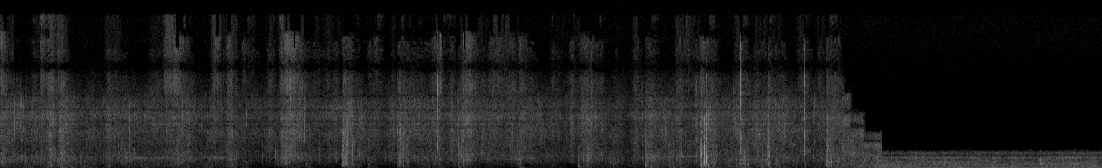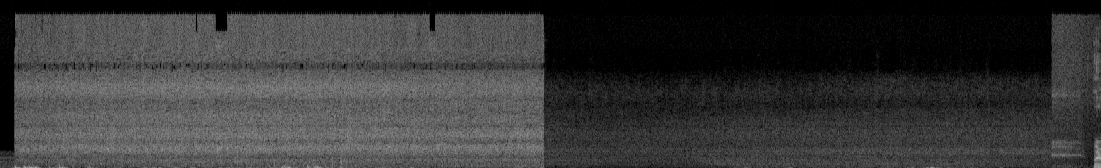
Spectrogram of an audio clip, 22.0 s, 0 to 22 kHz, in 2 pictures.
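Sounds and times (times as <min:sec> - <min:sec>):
wind thumps on microphone: 0:11.2 - 0:15.3
mountain stream rushing: 0:11.2 - 0:16.5.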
